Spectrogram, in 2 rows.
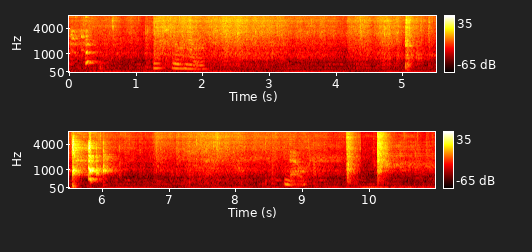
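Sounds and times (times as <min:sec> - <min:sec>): girl coughing and gagging: 0:05.5 - 0:06.2.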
